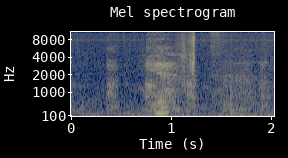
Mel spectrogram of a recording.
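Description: Quiet breathing and soft sounds from a standard poodle, in a few short breathy bursts, with a brief spoken word about a second in.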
